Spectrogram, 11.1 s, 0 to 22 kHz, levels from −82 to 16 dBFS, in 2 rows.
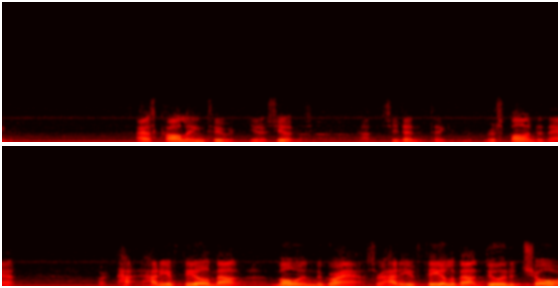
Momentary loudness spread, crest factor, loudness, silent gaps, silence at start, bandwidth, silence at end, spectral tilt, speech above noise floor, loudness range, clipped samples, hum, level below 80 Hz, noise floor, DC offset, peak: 18 LU; 20 dB; -36 LUFS; none; 0 s; 7 kHz; 0 s; -4.5 dB/octave; 27 dB; 12 LU; under 0.1%; none; -64 dBFS; -62 dBFS; 0.2%; -16 dBFS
